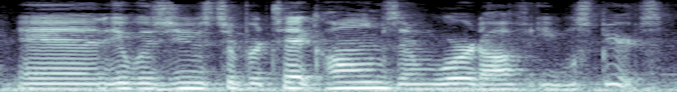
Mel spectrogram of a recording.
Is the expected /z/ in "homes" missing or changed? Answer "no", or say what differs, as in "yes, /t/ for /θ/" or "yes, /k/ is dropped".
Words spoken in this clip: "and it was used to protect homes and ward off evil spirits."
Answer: no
